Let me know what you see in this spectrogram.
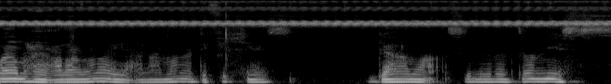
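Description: No technical faults are audible anywhere in the recording.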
